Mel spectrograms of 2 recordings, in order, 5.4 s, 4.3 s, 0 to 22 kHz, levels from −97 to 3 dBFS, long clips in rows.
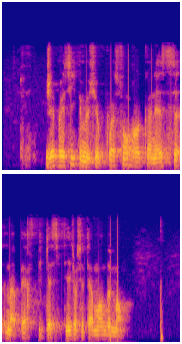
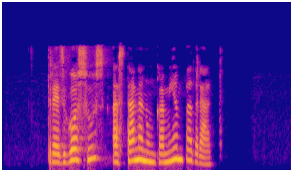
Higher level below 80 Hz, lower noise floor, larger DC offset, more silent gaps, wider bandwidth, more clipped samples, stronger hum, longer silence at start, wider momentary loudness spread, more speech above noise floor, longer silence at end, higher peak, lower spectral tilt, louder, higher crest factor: first, -52 dBFS vs -64 dBFS; second, -40 dBFS vs -82 dBFS; neither; neither; about the same, 8 kHz vs 7.8 kHz; neither; neither; second, 0.3 s vs 0.7 s; about the same, 9 LU vs 10 LU; second, 25 dB vs 64 dB; second, 0.25 s vs 1.2 s; about the same, -2 dBFS vs -2 dBFS; about the same, -5.5 dB/octave vs -4.5 dB/octave; about the same, -17 LUFS vs -18 LUFS; about the same, 14 dB vs 18 dB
